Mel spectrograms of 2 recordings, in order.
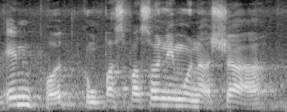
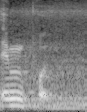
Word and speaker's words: input: example the word input in Rapid pronunciation of the word input eventually you will pronounce it as input no i m p u t instead of i n p u t from input input input it sounds more like an input okay so what's the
